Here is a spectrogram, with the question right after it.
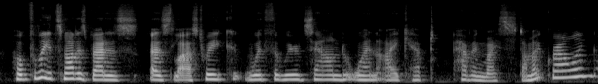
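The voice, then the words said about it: Voice cutting in and out. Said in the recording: “I do keep losing my voice though, so it's going to be in and out today”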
